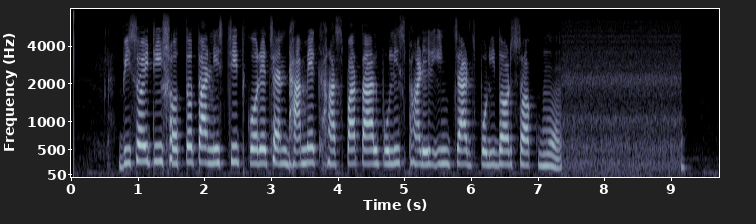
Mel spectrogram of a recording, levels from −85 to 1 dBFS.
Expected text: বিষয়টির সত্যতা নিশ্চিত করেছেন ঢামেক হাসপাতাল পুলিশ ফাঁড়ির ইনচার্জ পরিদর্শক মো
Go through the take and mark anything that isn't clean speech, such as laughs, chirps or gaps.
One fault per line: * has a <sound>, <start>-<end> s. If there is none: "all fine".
all fine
